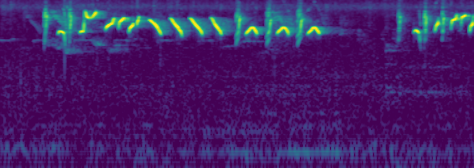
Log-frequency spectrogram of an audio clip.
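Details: Sunbird song used to train a white-rumped shama: a quick run of high, sharp, down-slurred chirps repeated about every quarter second, a brief pause, then more squeaky high twitters; no other clear sounds.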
